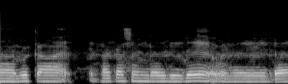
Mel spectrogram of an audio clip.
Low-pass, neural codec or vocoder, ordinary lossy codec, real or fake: 5.4 kHz; codec, 16 kHz, 4 kbps, FreqCodec, larger model; none; fake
